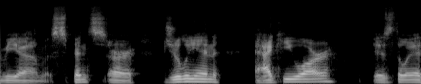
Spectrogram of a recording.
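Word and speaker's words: Aguiar: join the rotation uh you don't pronounce the L or there is no l there's there is no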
